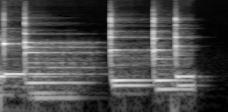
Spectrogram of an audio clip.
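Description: A mobile phone ringtone playing a marimba-like melody of struck notes. It fades briefly about a second in, starts again, then cuts off suddenly near the end.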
